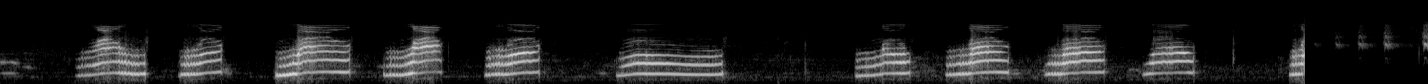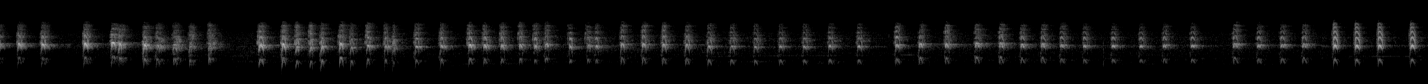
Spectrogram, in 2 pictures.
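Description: About ten meow-like calls, each under a second long and bending up in pitch, fill the first half. Then comes a long run of fast, sharp clicking chatter from a red squirrel.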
